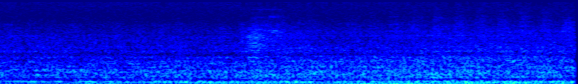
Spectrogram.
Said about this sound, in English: We've had some noisy traffic out here on Kiel. I hope you've been able to hear me today.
